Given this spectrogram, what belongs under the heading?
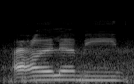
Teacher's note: عین میں بھی آپ کی زبان پیچھے حلق میں پش ہوگی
